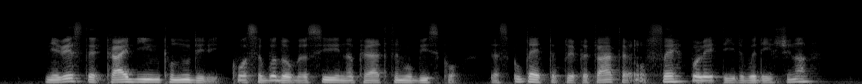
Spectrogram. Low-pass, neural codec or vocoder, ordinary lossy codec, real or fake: none; codec, 16 kHz, 0.5 kbps, FunCodec, trained on Chinese and English, 25 frames a second; none; fake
